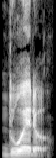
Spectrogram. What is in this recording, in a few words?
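"duero", Spanish, male; mekanta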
